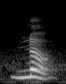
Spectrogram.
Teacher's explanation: अल्फाबेटचा sound असणार आहे न याला पण तशाच पद्धतीने बोलायचं आहे नाकातून याचा साऊंड काढायचा आहे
